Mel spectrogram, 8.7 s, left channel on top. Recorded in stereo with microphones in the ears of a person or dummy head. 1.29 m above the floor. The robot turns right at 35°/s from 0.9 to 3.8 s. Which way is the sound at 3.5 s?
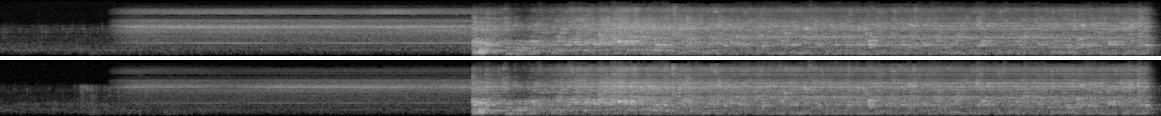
30° right (ahead or behind).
